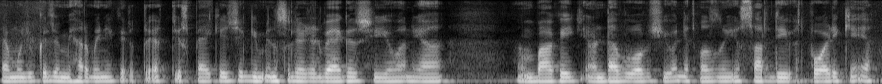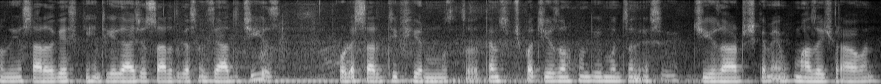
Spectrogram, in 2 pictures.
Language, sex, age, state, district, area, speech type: Kashmiri, male, 30-45, Jammu and Kashmir, Shopian, rural, spontaneous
